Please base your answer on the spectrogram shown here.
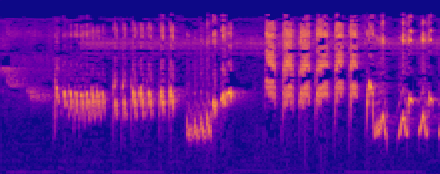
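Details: Fast, vigorous phrase from a Bornean white-rumped shama, Kalimantan forest origin: rapid runs of repeated chipping notes at several pitches, each burst about a second long, with a brief rising slur between.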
